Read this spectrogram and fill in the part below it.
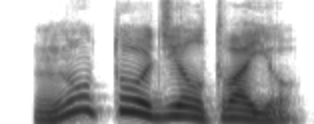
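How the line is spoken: Flustered grumble. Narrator (Russian): проворчал проводник, окончательно растерявшись

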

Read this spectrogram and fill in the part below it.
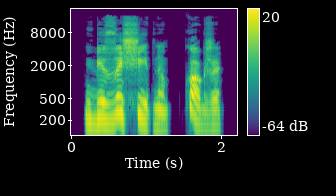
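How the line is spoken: Deep bass creature voice. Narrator (Russian): пробасила не то копытная, не то примат

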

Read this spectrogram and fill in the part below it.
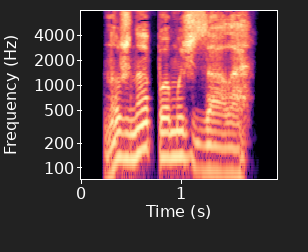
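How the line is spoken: Sighing. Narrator (Russian): вздохнул я

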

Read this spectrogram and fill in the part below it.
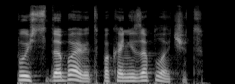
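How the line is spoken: Sudden cold. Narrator (Russian): император вдруг холодно произнес

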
